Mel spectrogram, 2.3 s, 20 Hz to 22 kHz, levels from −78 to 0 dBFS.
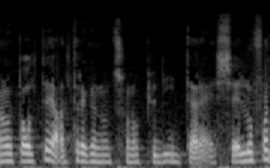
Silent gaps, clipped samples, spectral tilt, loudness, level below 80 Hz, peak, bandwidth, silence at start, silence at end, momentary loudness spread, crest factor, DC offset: none; under 0.1%; -6 dB/octave; -24 LUFS; -48 dBFS; -6 dBFS; 16 kHz; 0 s; 0 s; 7 LU; 16 dB; under 0.1%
